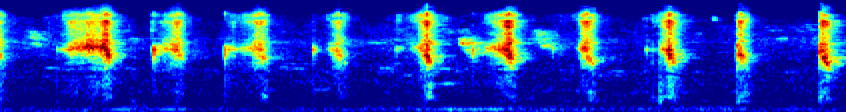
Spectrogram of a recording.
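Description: Short scratchy rustles, about two or three a second, as a wire scalp massager is worked up and down over the hair close to the microphone.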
